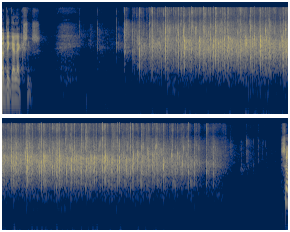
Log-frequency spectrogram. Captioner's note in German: Applaus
